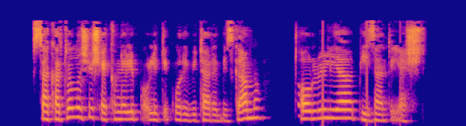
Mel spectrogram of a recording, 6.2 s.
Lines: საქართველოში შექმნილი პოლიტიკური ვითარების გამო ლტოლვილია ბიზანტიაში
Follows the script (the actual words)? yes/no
yes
